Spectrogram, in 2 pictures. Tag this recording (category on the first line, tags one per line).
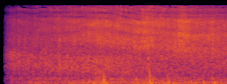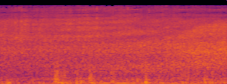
Sound effects > Vehicles
outside
vehicle
car
automobile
